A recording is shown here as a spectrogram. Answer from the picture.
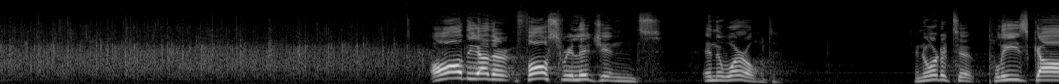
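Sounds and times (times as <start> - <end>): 
audience applauding: 0.0 - 4.3
speech: 4.3 - 7.8, 9.2 - 10.5.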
